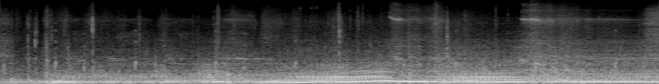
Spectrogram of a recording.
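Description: A big-turbo Ford Focus RS accelerates hard, its engine rumble rising and surging loud and close from inside the car.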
